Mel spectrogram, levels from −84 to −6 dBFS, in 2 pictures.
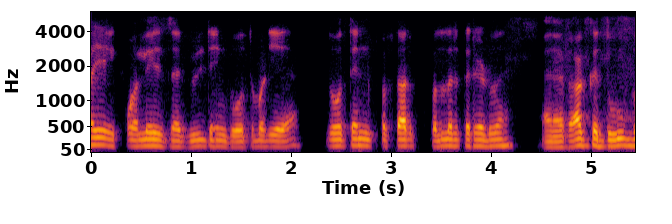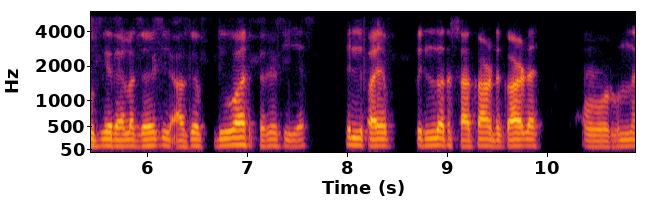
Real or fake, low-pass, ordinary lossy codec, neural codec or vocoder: fake; 5.4 kHz; Opus, 24 kbps; codec, 16 kHz, 0.8 kbps, ZipCodec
